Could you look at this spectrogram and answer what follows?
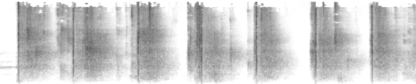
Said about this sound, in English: So with every clap, you're both going to take a step. Hopefully, you'll meet back roughly in the middle. Let's try that.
